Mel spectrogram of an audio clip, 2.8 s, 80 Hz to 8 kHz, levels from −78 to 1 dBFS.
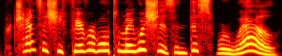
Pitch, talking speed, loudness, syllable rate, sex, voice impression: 300 Hz, 235 wpm, -16 LUFS, 6.6 syllables/s, female, feminine, very adult-like, intellectual, slightly sharp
